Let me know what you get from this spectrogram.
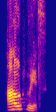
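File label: "outwith", Indian English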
